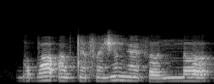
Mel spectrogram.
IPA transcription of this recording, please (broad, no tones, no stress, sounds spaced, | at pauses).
ɡ ɔ b ɑ ʔ ɑ̃ w t æ̃ f æ̃ ʒ ə̃ ɡ æ̃ θ ʌ nː ʌ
